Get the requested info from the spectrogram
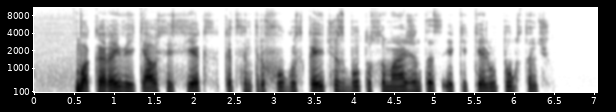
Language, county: Lithuanian, Alytus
